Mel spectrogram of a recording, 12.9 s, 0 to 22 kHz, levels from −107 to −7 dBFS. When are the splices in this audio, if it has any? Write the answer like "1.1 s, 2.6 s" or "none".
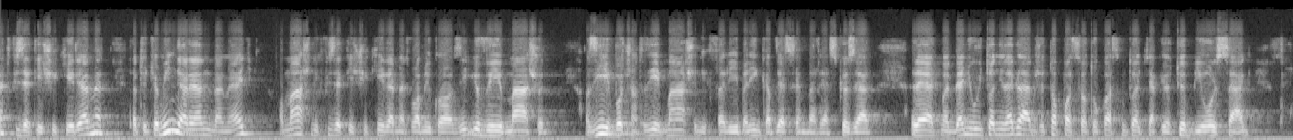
none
